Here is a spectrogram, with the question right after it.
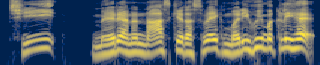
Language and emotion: Urdu, disgusted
